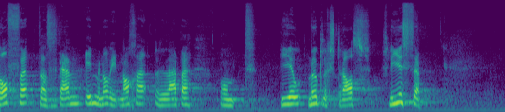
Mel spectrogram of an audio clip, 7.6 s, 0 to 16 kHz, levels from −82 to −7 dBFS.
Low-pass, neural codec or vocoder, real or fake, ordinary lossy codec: 14.4 kHz; codec, 44.1 kHz, 7.8 kbps, Pupu-Codec; fake; none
